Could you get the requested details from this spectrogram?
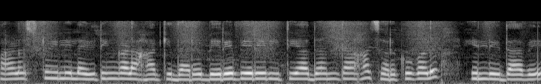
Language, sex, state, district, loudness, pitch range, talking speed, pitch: Kannada, female, Karnataka, Raichur, -14 LUFS, 240-265 Hz, 110 wpm, 255 Hz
